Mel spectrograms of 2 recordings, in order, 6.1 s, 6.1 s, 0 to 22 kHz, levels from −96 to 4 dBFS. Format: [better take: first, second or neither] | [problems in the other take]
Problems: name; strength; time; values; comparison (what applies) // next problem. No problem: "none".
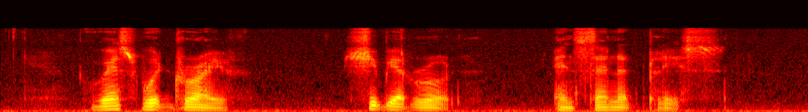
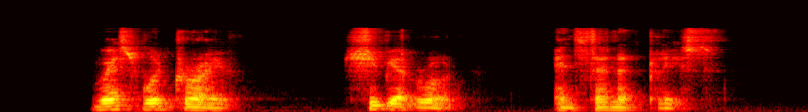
first | noise reduction (neural mask model DeepFilterNet 3)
